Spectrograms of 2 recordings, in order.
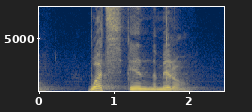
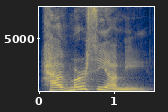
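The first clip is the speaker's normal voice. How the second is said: loud, high, drawn-out plea; yelling out; 6 semitones higher, 4 dB louder, slower than usual. Retold or imitated. Blind person calling to Jesus going by, yelling out. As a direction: call out for mercy, stretching the words slowly. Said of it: "And he yells out".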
